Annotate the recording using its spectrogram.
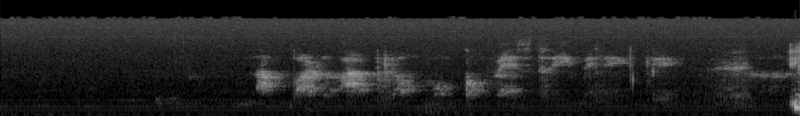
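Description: A faint voice speaking softly in short phrases, starting about two seconds in and trailing off a second before the end, over a steady low hum.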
